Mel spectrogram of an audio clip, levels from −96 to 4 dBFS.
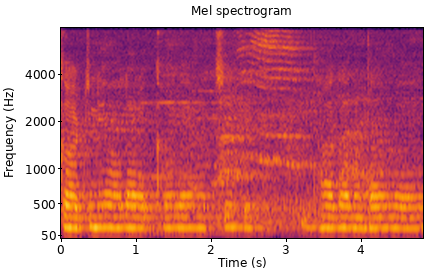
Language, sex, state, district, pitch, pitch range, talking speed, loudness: Hindi, male, Uttar Pradesh, Muzaffarnagar, 155 Hz, 150-155 Hz, 100 wpm, -17 LUFS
